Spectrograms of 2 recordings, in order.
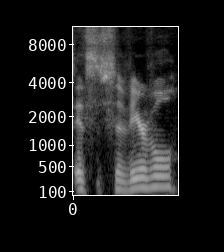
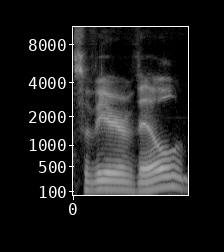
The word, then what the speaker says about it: Sevierville: It's Sevierville, not Sevierville, but people always say Sevierville.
